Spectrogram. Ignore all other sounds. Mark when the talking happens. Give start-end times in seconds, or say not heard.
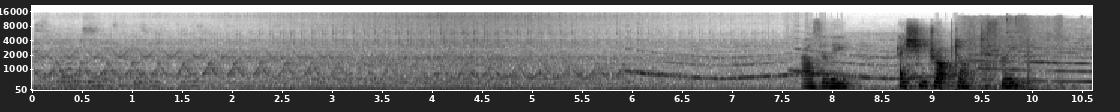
7.7-10.2.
